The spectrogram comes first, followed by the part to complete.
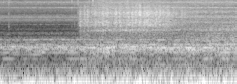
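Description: Dark sound-design ambience for an animated film: a steady deep rumbling drone under faint held tones, with a hissing swell coming in a little under a second in.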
